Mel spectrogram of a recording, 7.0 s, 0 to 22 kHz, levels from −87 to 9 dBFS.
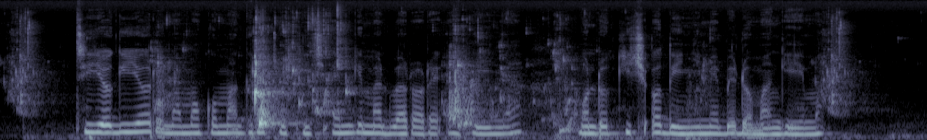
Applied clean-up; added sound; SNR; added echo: none; Raindrop; 5 dB; none.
